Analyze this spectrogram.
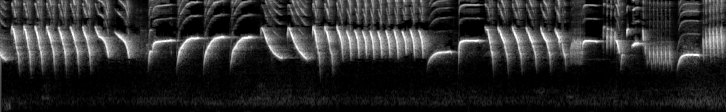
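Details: Singing canary, played to stimulate other canaries into song: rapid series of sharp falling whistles grouped into rolling phrases, fast trilled stretches and rising slurs, bright and high throughout with nothing else heard.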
